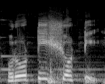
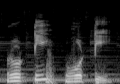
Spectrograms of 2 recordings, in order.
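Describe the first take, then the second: First: The echo word begins with an sh sound. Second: The echo word begins with a v sound. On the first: This is the Kashmiri Urdu form. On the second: This is the standard Urdu form.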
